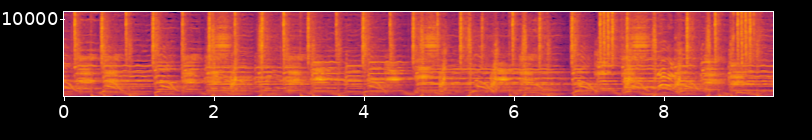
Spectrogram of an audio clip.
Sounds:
music

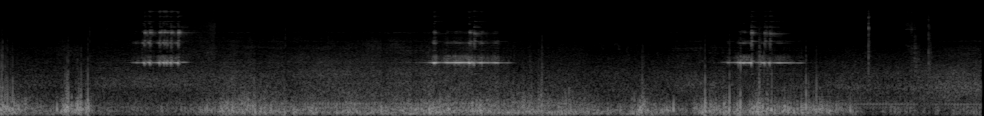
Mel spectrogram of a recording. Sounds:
wind noise (microphone)

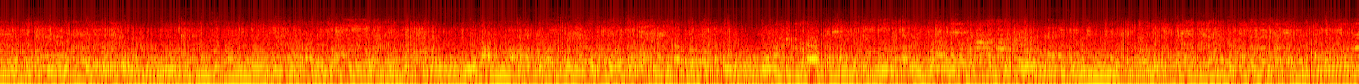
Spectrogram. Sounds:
music
musical instrument

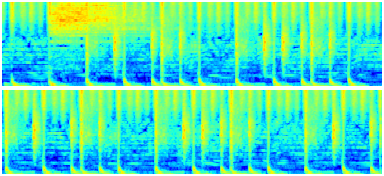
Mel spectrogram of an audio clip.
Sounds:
sound effect
music

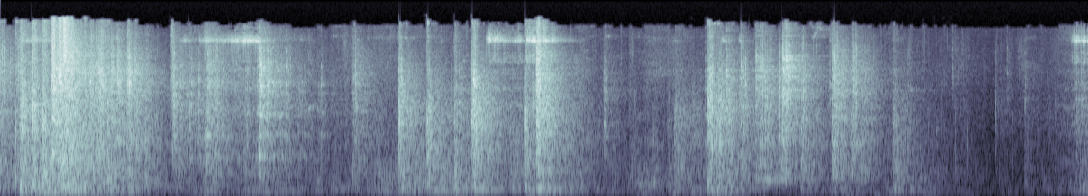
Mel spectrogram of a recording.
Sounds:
thump

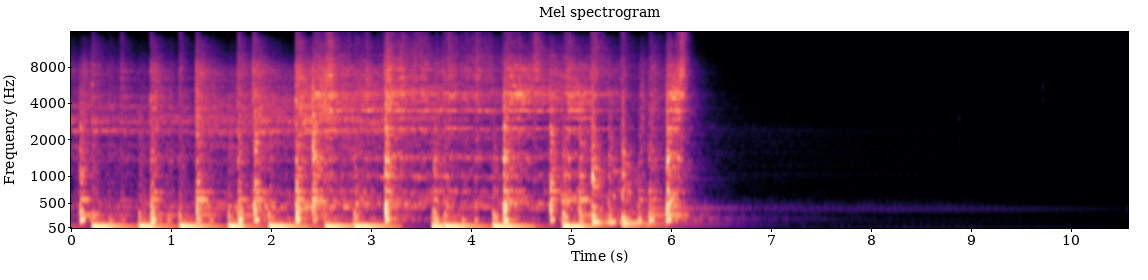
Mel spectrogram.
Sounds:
music

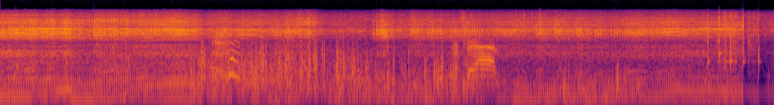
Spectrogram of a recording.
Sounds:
speech

